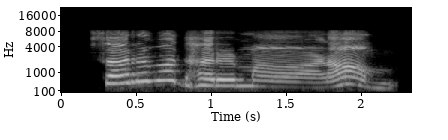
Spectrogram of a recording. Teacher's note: णा के ऊपर अनुस्वार का उच्चारण आधा म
